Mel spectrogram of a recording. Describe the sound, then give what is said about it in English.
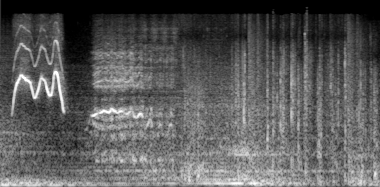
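A black stallion neighs in a garden: a loud, high, wavering whinny, then a shorter, fainter tonal call, followed by scattered wooden knocks and clatter. “A shimmering black stallion appeared at the edge of the garden.”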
